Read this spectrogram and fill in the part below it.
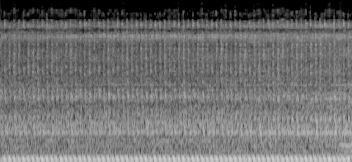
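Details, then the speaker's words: Low-mileage Nissan Juke, bought cheap, whose battery was nearly dead. Steady, even low thrum with a regular firing pulse and no knocks or misses. Finding: normal idle. "sounds all right it really does sound right"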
